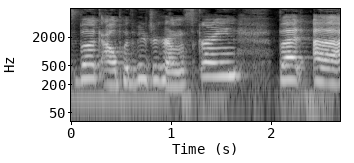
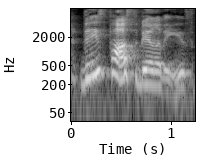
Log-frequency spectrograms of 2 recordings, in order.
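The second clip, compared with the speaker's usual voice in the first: normal talking voice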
